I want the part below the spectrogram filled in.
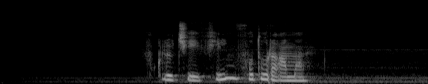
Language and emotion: Russian, neutral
